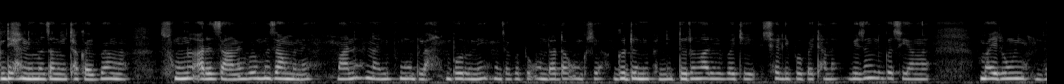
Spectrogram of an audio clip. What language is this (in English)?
Bodo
